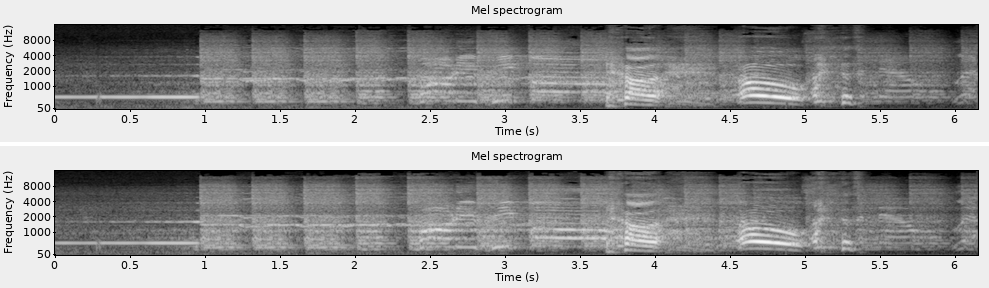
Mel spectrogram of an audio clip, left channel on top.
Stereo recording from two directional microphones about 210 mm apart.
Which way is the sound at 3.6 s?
Centre (ahead or behind).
